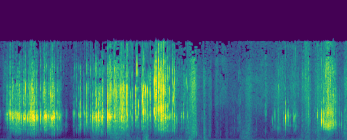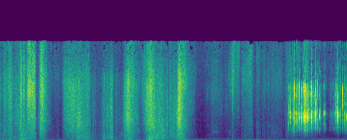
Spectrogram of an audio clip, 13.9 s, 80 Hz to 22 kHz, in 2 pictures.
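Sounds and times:
soda candies crunching: 0.0 - 4.0, 4.6 - 6.9, 12.7 - 13.8
soda candy wrappers crinkling and rustling: 0.0 - 7.2, 12.6 - 13.8
faint low hum: 0.0 - 13.8.

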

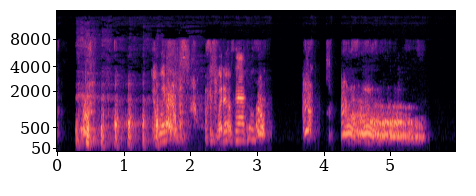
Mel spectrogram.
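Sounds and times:
speech: 0.3 - 0.9, 1.6 - 3.3, 4.3 - 5.5
laughter: 0.3 - 2.2
dog barking: 1.6 - 4.8.

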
